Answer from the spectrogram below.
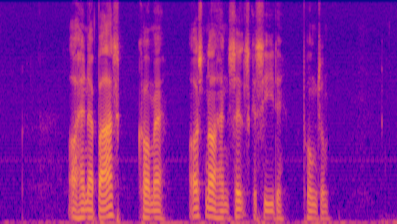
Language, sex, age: Danish, male, 29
